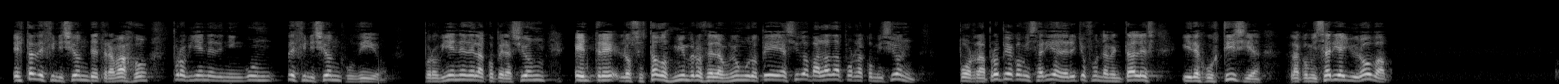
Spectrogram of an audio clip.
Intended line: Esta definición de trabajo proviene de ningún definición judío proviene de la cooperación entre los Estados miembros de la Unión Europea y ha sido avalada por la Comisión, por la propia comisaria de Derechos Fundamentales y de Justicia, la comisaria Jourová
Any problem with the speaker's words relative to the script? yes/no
no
